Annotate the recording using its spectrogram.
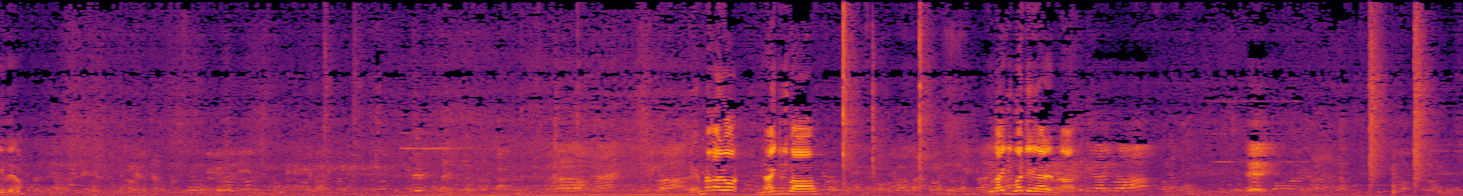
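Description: A crowd of men chatters in the background.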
